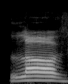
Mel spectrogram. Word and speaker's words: love: The pronunciation is love. Okay. So, you don't say love, you say love. Words that ends in consonants and have an e in the end you remove e you don't pronounce e other words ah my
